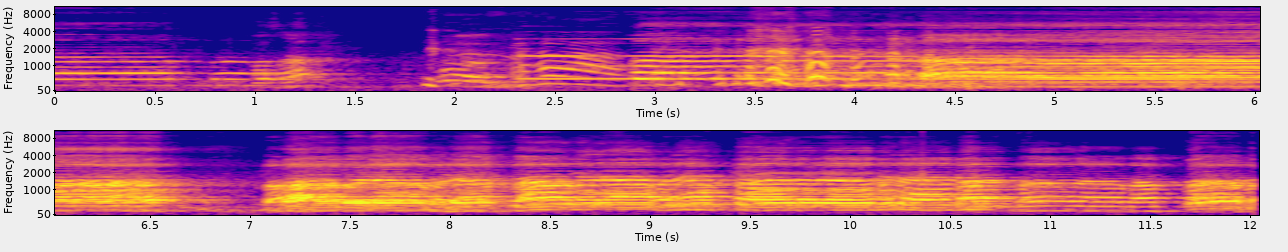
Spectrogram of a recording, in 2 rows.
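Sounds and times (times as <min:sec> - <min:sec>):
men singing a cappella chord: 0:00.0 - 0:00.8, 0:02.3 - 0:12.0.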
